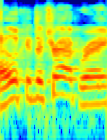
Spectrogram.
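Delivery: mock-annoyed delivery. Quoting a favorite line from a scene, retelling it annoyed. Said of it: "He's, like, annoyed".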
